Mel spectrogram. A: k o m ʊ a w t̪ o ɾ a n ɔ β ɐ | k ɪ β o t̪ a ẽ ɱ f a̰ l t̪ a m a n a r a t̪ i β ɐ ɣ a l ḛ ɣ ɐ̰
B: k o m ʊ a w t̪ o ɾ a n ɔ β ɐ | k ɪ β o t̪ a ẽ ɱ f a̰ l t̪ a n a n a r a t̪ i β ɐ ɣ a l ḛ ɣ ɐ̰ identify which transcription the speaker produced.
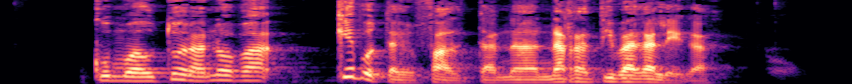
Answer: B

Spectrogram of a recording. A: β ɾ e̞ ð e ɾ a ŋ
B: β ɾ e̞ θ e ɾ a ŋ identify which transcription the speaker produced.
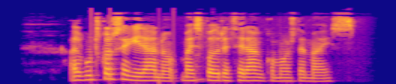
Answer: B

